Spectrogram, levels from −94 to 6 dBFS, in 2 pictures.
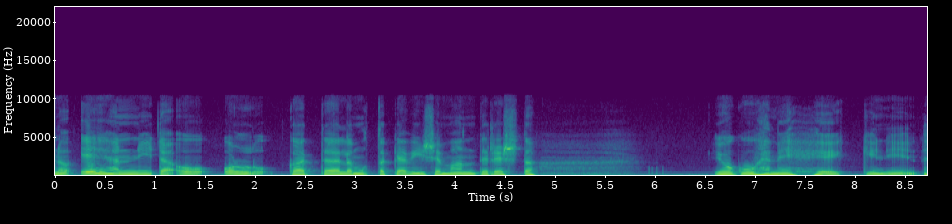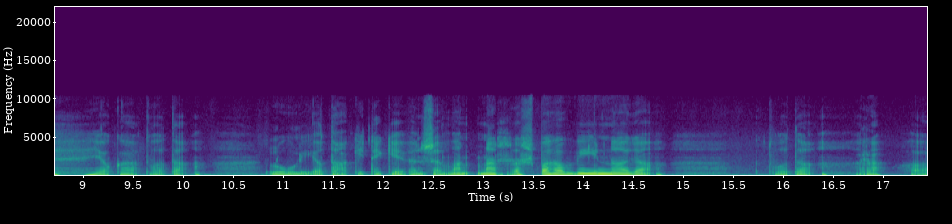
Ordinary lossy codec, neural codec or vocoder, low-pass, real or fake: none; none; none; real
